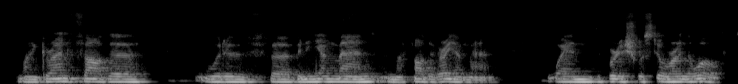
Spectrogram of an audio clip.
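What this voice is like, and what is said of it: British accent. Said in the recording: “I'm British, you can tell by the accent.”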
